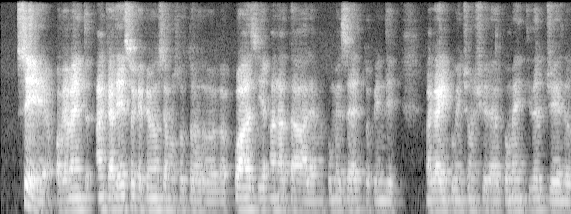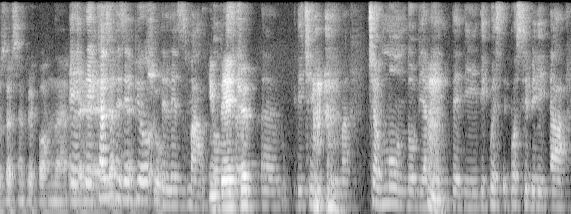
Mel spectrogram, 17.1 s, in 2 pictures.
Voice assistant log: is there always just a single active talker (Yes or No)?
No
